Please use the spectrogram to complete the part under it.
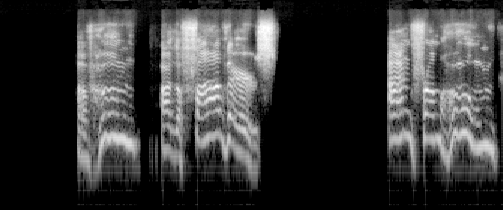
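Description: An elderly man reads aloud calmly, heard through an online call.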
